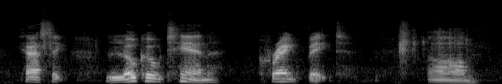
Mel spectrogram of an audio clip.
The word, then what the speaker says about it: Castaic: one is the original castic castaic so how you pronounce that c-a-s-t-a-i-c castig loco 10 crank bait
